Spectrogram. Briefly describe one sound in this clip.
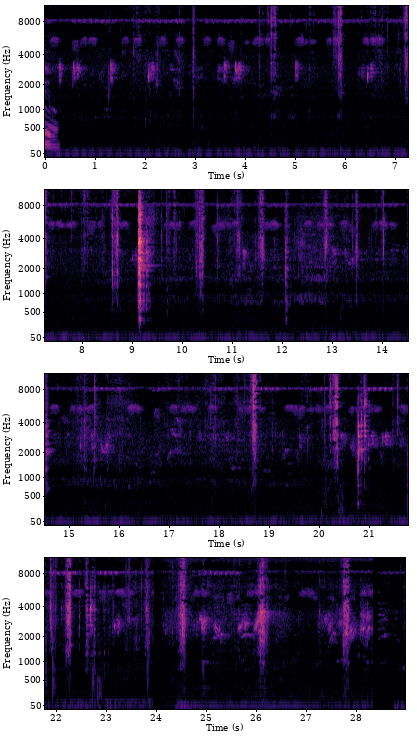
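A curved blade snaps through leafy stems with sharp, irregular clicks.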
